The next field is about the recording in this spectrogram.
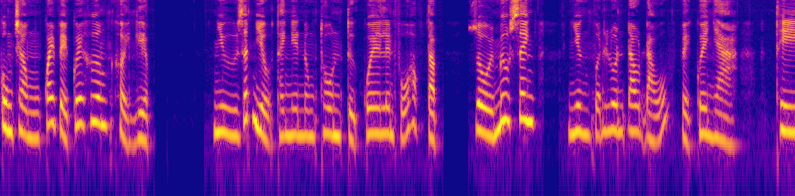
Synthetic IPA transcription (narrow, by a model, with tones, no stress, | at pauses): kʊ˨˩ŋ͡mt͡ɕə˨˩wŋ͡mkwa˧jve˨˩kwe˧hɨ˧əŋxəː˧˩jŋi˨˩əp̚ | ɲɨ˧zə˦˥t̚ɲi˨˩əwt̪ʰa˧jŋ̟ŋi˧ənːə˧wŋ͡mt̪ʰo˧nt̪ɨ˨˩kwe˧le˧nfo˨˦ɦa˨˩wk͡p̚t̪ə˨˩p̚ | zo˨˩jmi˧əwsï˧ŋ̟ | ɲɨ˧ŋvə̰˧˥nlu˧ənɗa˧wɗa˨˦wve˨˩kwe˧ɲaː˨˩ | t̪ʰi˨˩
